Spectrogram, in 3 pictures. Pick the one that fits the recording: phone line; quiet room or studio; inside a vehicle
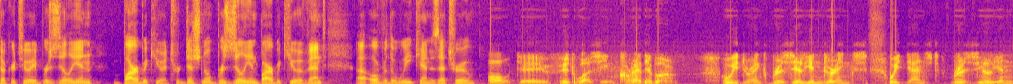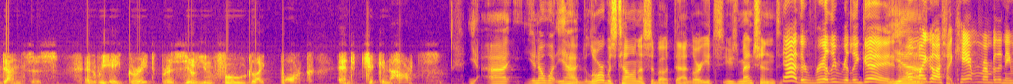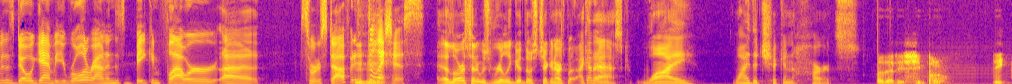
phone line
